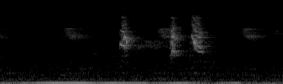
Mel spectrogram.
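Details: Female double-collared seedeater singing to stimulate the male: a few short, harsh, high chirps near the middle, faint over a steady low hum.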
